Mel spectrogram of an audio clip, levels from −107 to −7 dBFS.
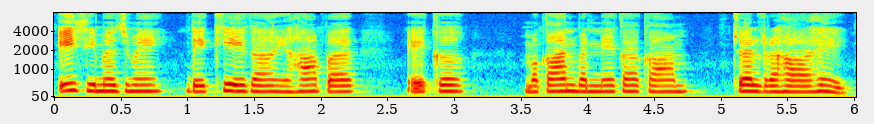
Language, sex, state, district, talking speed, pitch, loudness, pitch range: Hindi, female, Rajasthan, Jaipur, 140 wpm, 215 Hz, -18 LUFS, 205-220 Hz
